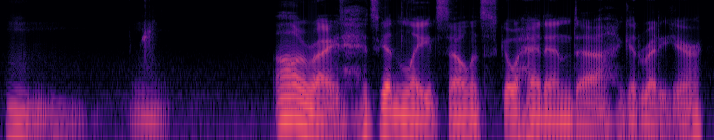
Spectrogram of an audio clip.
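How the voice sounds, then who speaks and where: A man playing an affectionate, bookish boyfriend in an intimate ASMR roleplay, speaking softly, tenderly and soothingly close to a binaural microphone. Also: very deep voice, expressive, full character voice. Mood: cozy, sleepy. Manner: soft, tender, unhurried, soothing.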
